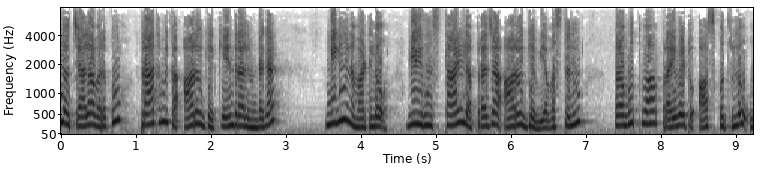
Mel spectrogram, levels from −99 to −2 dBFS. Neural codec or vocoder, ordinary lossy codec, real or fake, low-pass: none; none; real; none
